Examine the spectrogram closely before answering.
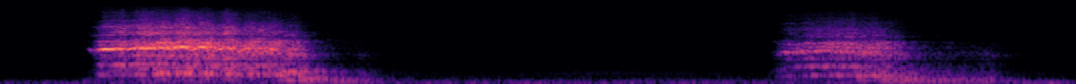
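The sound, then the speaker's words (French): A horse neighs twice, with a quiet pause between the calls. The first whinny is longer and louder, and the second is shorter and a little softer. “C'est le cheval.”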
